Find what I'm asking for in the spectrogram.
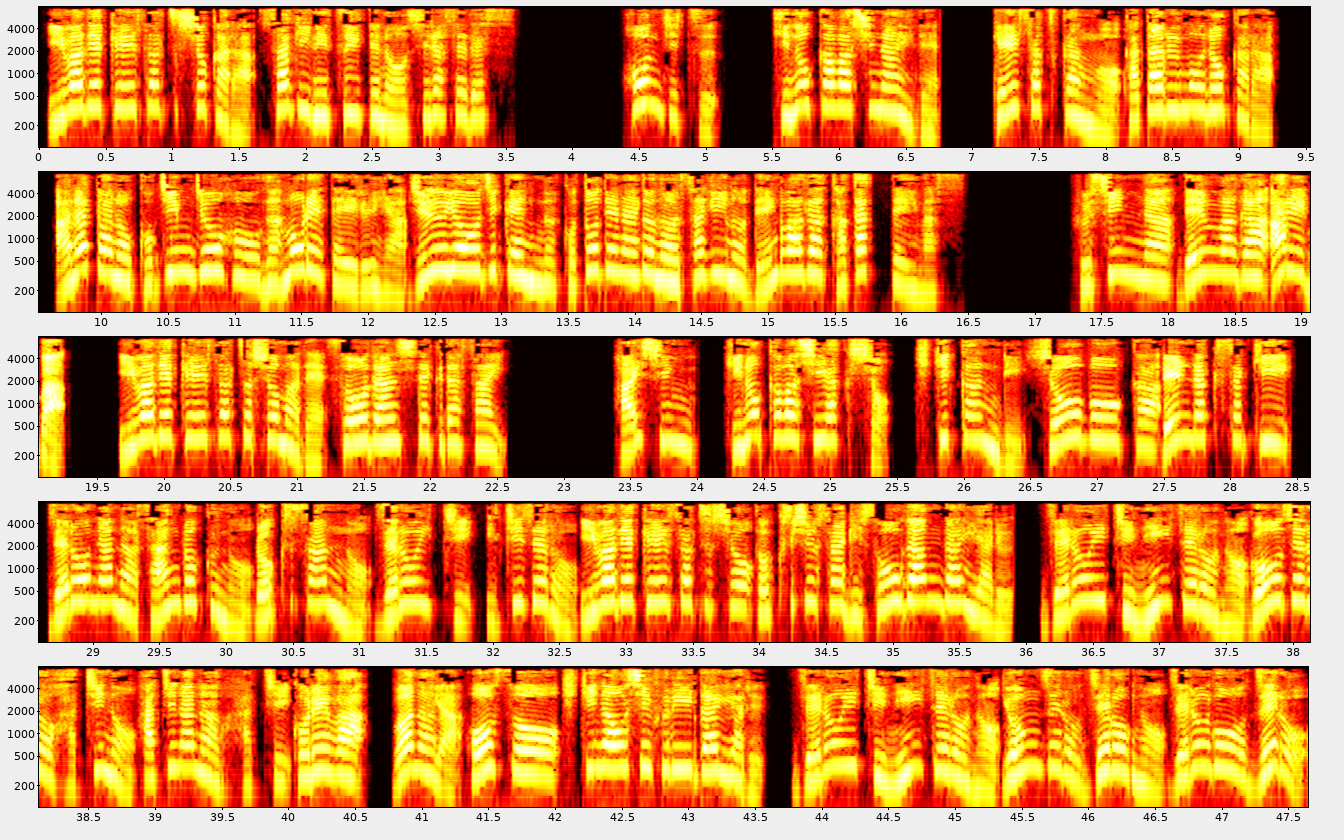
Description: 紀の川市メール配信サービス 【防災行政無線情報】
